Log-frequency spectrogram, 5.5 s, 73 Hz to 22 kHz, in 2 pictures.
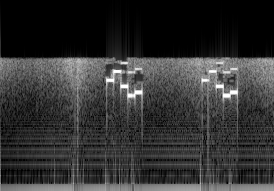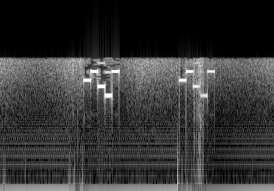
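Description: Five-tone selective call (ZVEI), heard as quick runs of five tones, tones of about 70 ms. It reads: 88634 88634 88633 88633
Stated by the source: ZVEI five-tone selective call received by SDR.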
